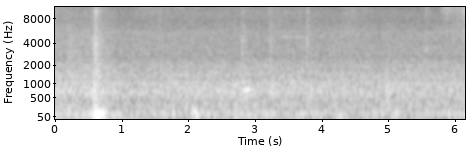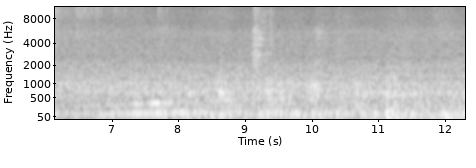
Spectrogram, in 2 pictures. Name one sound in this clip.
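A train car rumbles steadily along the tracks.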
